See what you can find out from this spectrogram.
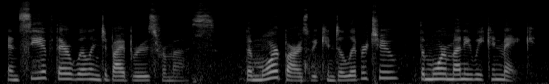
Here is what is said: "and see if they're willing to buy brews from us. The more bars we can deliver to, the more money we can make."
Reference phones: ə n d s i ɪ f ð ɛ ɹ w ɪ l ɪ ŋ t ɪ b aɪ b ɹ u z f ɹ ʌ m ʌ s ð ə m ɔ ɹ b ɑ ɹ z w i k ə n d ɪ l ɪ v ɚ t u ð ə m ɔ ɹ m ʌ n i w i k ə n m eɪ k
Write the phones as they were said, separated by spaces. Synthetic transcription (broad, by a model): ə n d s i ɪ f ð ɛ ɹ w ɪ l ɪ ŋ t ɪ b aɪ b ɹ u z f ɹ ʌ m ʌ s ð ə m ɔ ɹ b ɑ ɹ z w i k ə n d ɪ l ɪ v ɚ t u ð ə m ɔ ɹ m ʌ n i w i k ə n m eɪ k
